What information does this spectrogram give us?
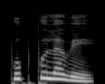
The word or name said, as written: ಪುಪ್ಪುಲವೆ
